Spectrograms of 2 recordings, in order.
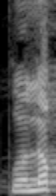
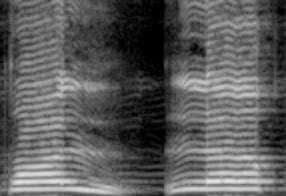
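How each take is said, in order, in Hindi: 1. L की आवाज़ छोटी और एक ही बार बोली जाती है। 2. L की आवाज़ को लंबा और दोहरा बोला जाता है।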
